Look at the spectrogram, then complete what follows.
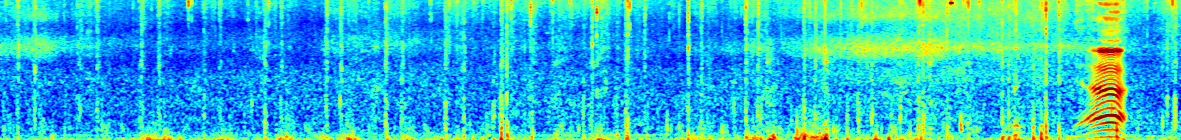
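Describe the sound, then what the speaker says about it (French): A horse galloping in a riding arena during a training session, hooves thudding in a quick, rhythmic clip-clop under a trainer's spoken instructions, with occasional louder footfalls and a brief whistle-like sweep near the end. "Galope un peu."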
